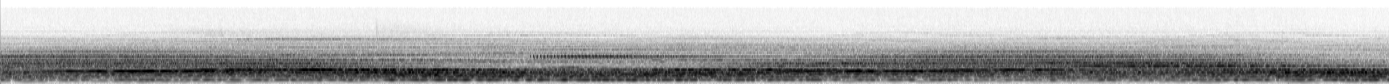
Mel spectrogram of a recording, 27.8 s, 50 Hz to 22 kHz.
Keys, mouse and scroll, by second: 0.4 KP_1, 1.3 alt+z, 1.6 shift+middle click, 1.7 scroll up 2, 2.0 z, 2.8 g, 6.4 middle click, 6.9 alt+z, 7.0 middle click, 7.6 i, 10.1 g, 11.4 Tab, 11.5-12.1 middle drag, 12.1 Tab, 12.5 middle click, 12.7-13.8 scroll up 2, 13.8 i, 15.8 KP_7, 17.6 middle click, 18.1 e, 20.0-21.9 drag, 21.9 middle click, 22.9 i, 25.5-27.7 drag.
